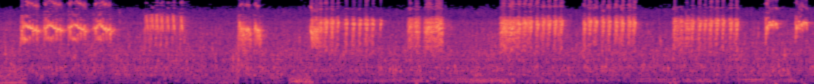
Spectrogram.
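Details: Trotolan, an Indonesian songbird, on a songbird training recording of rough, long, sustained bursts: high, dense chattering phrases in short bursts separated by brief pauses, some trilled with a rapid rhythmic pulse.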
